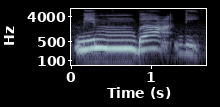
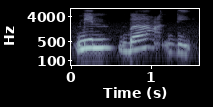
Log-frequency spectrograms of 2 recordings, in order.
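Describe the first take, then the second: First: The first word ends with an m sound. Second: The first word ends with an n sound.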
